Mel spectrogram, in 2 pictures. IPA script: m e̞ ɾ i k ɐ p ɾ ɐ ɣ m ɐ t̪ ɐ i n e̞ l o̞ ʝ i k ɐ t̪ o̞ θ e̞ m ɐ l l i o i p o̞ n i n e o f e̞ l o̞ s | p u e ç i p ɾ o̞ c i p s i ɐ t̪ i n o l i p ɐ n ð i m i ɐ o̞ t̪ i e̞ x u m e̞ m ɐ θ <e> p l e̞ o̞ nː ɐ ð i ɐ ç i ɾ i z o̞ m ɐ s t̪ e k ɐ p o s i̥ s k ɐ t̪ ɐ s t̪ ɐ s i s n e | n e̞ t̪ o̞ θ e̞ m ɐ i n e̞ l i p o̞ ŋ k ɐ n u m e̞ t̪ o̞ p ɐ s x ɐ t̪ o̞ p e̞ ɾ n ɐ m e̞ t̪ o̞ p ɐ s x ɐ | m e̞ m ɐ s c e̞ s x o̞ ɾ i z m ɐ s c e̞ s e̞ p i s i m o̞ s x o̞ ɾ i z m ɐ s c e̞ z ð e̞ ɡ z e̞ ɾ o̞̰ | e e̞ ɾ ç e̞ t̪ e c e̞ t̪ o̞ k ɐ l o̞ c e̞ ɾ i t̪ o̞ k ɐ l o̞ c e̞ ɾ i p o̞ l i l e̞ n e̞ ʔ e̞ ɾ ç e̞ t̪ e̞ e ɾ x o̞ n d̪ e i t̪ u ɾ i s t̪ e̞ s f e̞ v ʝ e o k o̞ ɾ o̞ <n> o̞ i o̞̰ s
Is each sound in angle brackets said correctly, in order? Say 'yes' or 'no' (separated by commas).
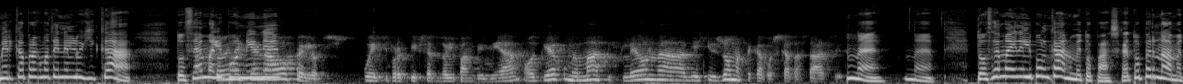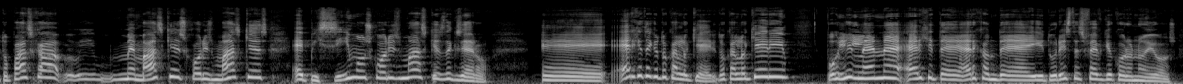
no, yes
